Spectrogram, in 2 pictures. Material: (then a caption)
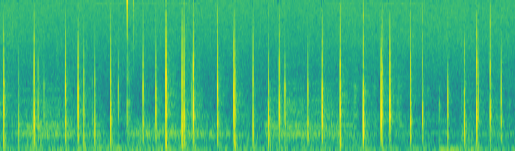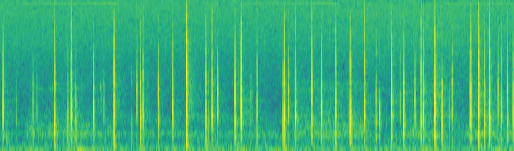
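Leather. Long nails tap and scratch the cover of a brown leather-bound book with a stitched spine, held upright. The result is a rapid, irregular stream of short, dry, clicky taps that stop instantly without ringing, set over a soft, low rustling scratch.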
